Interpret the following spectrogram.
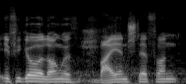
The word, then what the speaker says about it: Weihenstephan: um if you if you go along with bayern stefan it's always better than y and stefan because wine 7 is the american way to say it yeah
